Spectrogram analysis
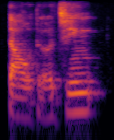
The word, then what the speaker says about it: Tao Te Ching: Even when it's spelled with a T and CH, it is still supposed to sound like Dao De Jing. The sound doesn't change.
